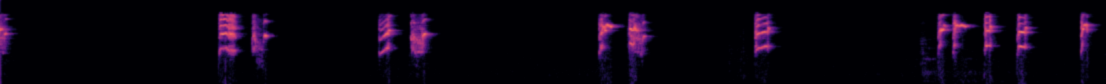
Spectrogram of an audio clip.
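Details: Rosy-faced lovebirds, one of five caged pet birds kept by a window, give sharp, high, bright chirps in short double and triple bursts separated by silent pauses, about fifteen notes in all, with no other sounds audible.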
